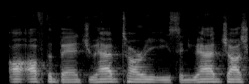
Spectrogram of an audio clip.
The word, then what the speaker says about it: Tari Eason: Is it Tari Eason? Am I saying that correctly? – Yeah.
